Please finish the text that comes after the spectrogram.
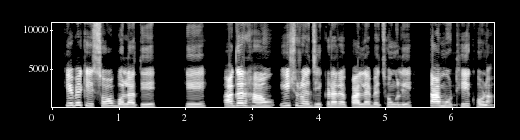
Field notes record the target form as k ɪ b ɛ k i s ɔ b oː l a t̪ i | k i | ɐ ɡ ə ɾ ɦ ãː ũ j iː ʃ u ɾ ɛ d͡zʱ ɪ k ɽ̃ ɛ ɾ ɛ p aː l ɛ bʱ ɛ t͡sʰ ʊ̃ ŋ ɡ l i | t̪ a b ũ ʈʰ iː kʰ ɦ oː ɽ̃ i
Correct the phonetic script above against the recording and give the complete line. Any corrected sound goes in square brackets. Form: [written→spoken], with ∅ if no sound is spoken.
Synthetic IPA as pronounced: k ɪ b ɛ k i s ɔ b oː l a t̪ i | k i | ɐ ɡ ə ɾ ɦ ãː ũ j iː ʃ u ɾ ɛ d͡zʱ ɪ k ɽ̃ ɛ ɾ ɛ p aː l ɛ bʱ ɛ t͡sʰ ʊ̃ ŋ ɡ l i | t̪ a [b→m] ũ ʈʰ iː [kʰ→k] ɦ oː ɽ̃ [i→a]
